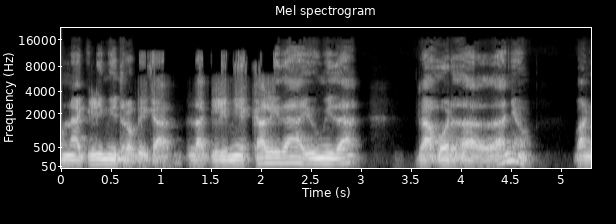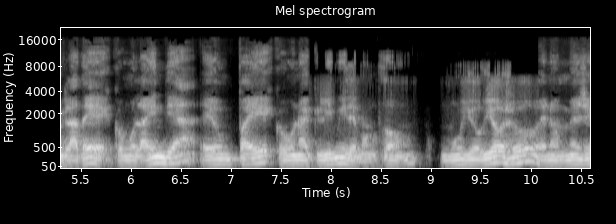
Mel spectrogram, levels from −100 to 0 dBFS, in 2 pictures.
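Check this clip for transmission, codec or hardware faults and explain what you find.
Two Bluetooth SBC bit pool drops occur, from 0.74 to 2.14 s (ending before "i úmida") and from 7.78 to 10.07 s. Starved of bits, high sub-bands vanish and the rest coarsen. Treble dulls and grit rises, which fits a fall from bit pool 31 to 9, near 72 kbps.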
